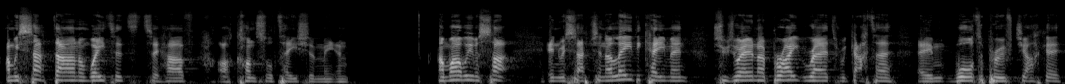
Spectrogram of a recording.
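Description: A man's voice: high-pitched, moderate pace, pushed and bright. A young man with a Liverpool accent preaching a sermon full of personal stories, upbeat and jokey, with plenty of ums.

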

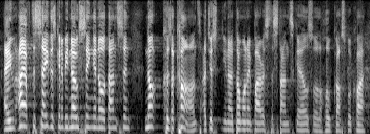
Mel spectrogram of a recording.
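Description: Man, Liverpool accent, young adult, preacher, casual sermon, jokey, fairly high voice. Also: fairly even intonation, brisk, hardly any pauses, pushed and bright. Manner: chatty, jokey and upbeat, many ums. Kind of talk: sermon with personal stories.

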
